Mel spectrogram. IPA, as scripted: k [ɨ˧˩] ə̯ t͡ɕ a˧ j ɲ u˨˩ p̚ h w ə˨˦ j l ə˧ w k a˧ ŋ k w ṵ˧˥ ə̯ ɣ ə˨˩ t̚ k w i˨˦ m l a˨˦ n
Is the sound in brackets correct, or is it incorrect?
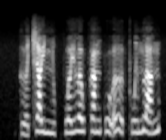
incorrect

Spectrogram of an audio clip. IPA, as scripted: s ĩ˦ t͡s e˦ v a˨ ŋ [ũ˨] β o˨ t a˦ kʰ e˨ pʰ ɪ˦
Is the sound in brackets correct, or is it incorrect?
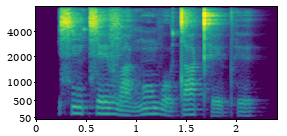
incorrect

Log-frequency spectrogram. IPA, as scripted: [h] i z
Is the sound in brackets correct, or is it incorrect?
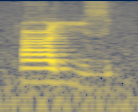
incorrect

